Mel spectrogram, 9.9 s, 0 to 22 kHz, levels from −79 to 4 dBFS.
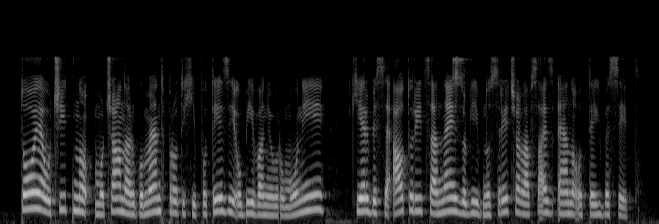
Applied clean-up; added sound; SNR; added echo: none; Tambourine; 19 dB; none.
